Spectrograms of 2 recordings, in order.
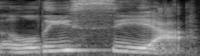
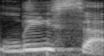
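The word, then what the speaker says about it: Lesia: l-e-s-i-a so some people might think oh that's pronounced elysia but in reality she pronounced it lisa so if you're writing this on a television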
